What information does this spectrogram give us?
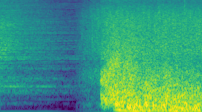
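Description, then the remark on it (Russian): A faint hiss gives way, just past a second in, to a loud crash of thunder and the steady, heavy roar of pouring rain that fills the rest of the moment. “Небо, услышь, нам нужен дождь.”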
